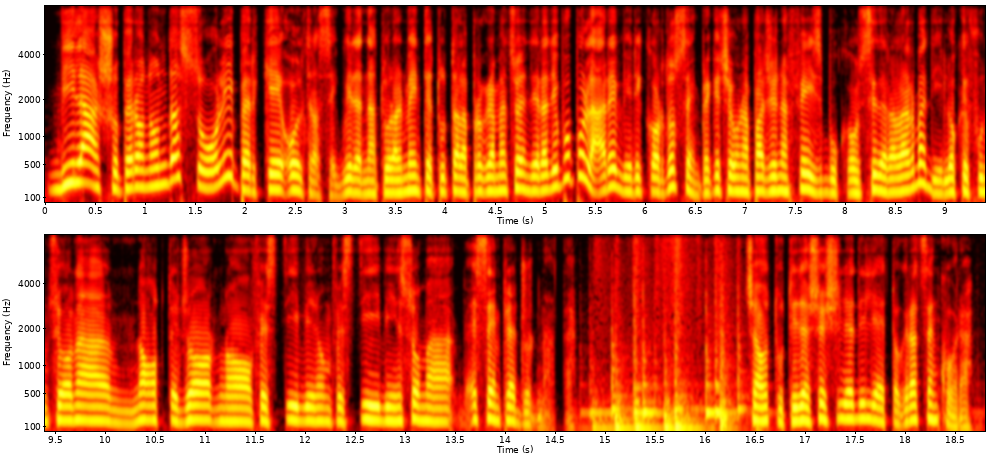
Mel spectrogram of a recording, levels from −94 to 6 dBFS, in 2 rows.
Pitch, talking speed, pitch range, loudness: 165 Hz, 150 wpm, 150-180 Hz, -18 LUFS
